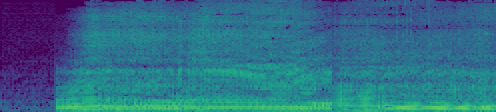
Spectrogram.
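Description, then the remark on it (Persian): An Iranian woman motorcyclist's motorcycle engine starts up abruptly and revs loudly, its throaty drone rising and falling, with a brief dip before revving again. No one speaks. “دختر موتور سوار ایرانی که با موفقیت آرزوهایش را دنبال کرده.”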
